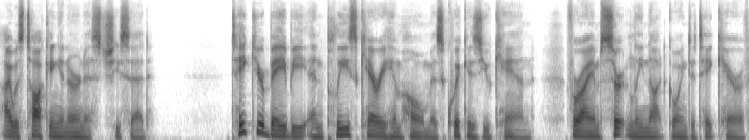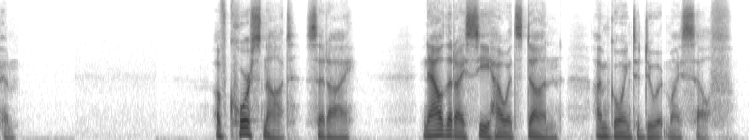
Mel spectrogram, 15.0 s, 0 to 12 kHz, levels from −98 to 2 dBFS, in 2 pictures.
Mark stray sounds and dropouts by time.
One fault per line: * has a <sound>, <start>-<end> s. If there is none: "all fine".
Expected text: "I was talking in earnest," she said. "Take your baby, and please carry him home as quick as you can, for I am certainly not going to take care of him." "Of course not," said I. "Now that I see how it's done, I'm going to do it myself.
all fine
